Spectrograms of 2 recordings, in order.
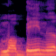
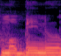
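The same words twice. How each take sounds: First: It is said aggressively, with strong force. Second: It is said mildly, with little force. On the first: The speaker is really upset. "it sounds a little bit more like aggressive" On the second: The speaker is only a little angry. "like okay, I'm kind of angry"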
